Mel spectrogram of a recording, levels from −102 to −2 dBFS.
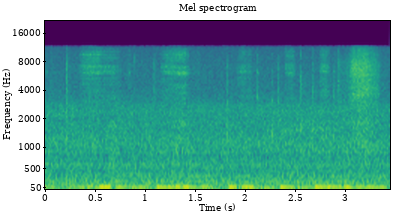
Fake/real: real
